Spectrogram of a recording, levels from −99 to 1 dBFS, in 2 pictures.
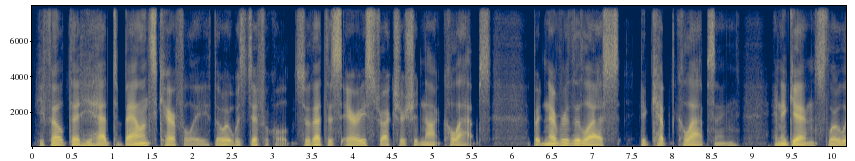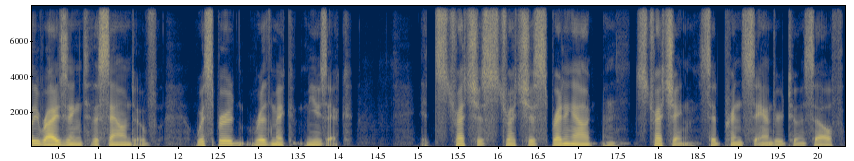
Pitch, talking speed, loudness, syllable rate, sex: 105 Hz, 140 wpm, -22 LUFS, 4.5 syllables/s, male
